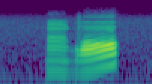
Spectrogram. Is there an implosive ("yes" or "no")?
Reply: no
